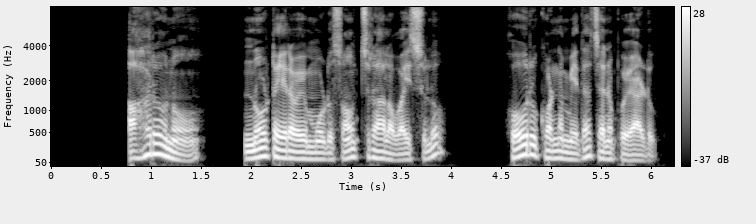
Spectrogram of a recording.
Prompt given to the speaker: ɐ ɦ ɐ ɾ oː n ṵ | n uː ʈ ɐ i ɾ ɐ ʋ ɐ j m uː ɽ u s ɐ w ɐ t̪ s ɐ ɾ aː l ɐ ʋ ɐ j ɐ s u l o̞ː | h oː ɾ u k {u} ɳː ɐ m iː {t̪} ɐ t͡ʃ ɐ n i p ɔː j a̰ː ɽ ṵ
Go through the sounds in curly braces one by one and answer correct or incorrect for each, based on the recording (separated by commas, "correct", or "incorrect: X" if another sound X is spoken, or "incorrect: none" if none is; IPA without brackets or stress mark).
incorrect: ɔ, incorrect: d̪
